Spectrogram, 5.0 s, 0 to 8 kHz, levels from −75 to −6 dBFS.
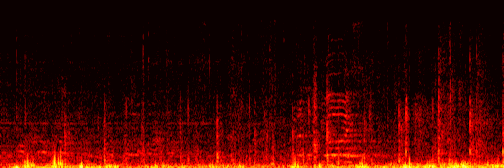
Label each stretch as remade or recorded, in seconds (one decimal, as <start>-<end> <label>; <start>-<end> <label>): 0.0-5.0 recorded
